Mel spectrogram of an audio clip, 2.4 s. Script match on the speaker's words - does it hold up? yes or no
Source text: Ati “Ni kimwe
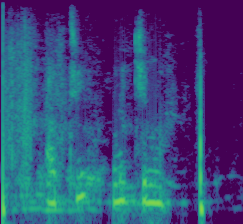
yes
